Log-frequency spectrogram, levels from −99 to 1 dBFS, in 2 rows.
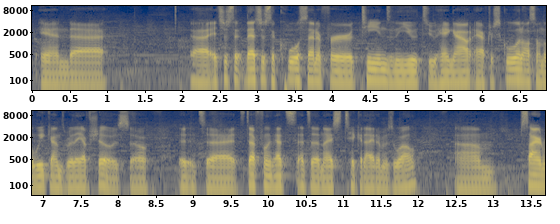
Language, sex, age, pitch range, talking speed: English, male, 20-39, 85-100 Hz, 195 wpm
